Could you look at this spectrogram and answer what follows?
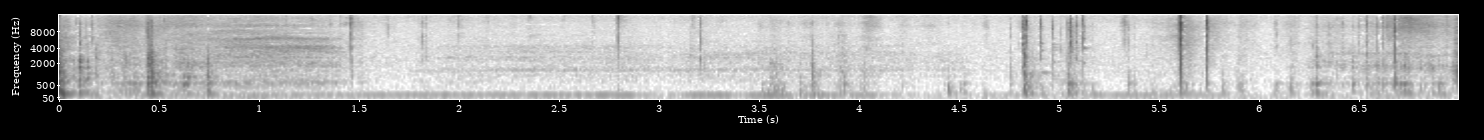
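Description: Handling noise close to the microphone: one sharp knock at the start as the camera is covered or set down, then scattered small clicks and soft scrapes of a plastic Littlest Pet Shop figure being handled while a rubber band is fitted on it.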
